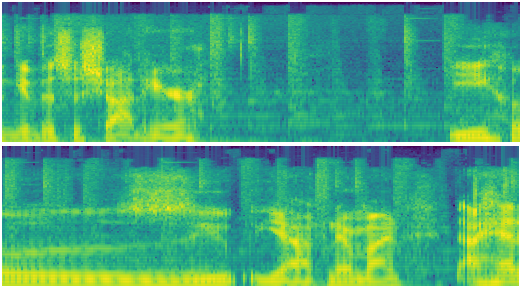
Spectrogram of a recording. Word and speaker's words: Ehiozuwa: Ehiozuwa, or say, I'll let you say it, Faith, because you'll get it much more right than me. Well, you try. I give you that. So it's pronounced Ehiozuwa.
